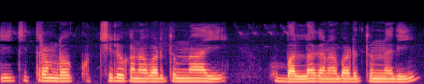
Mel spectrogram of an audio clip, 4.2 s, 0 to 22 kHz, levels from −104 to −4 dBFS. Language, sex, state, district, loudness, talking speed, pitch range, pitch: Telugu, male, Telangana, Mahabubabad, -17 LUFS, 70 wpm, 130-150 Hz, 140 Hz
